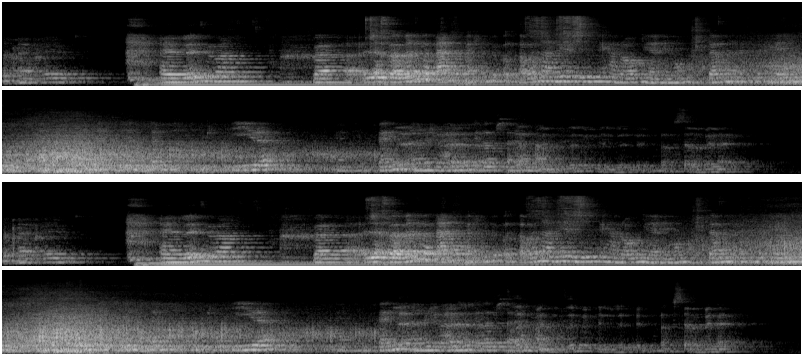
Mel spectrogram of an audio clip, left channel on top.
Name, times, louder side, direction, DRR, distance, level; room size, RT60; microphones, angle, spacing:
voice 1, 0.2-0.7 1.2-2.4 3.1-10.7 11.3-13.4, right 1 dB, 10° left, -5 dB, 1.8 m, -27 dB
voice 2, 1.2-1.7 2.8-3.2 4.6-4.7 11.8-15.3, right 1 dB, 70° right, -2 dB, 1.7 m, -39 dB
sound 1, 1.3-9.5, right 2 dB, 25° left, 2.1 m, -39 dB
sound 2, 2.2-6.1 6.4-6.5 6.9-7.5 7.8-8.0, left 1 dB, 40° left, 2.2 m, -46 dB
Car passing by / Engine, 5.9-12.4, right 2 dB, 90° right, 1.2 m, -27 dB
6.6 x 5.4 x 5.9 m, 1.3 s
head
